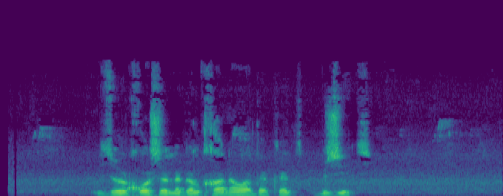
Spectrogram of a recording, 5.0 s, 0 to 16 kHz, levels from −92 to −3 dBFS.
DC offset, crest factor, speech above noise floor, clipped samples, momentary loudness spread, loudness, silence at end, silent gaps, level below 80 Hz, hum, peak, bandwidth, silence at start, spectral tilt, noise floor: under 0.1%; 18 dB; 28 dB; under 0.1%; 14 LU; -28 LUFS; 0.55 s; none; -62 dBFS; none; -12 dBFS; 11.5 kHz; 0.95 s; -4 dB/octave; -55 dBFS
